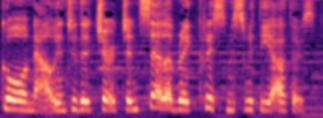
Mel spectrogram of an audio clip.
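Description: A woman's voice: mid-range voice, fairly even intonation, a little slow, creaky, warm tone, faint music behind. A woman voicing a kindly, wise old woman in a children's storybook, soothing and reassuring. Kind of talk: children's storybook read-aloud.

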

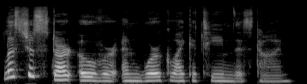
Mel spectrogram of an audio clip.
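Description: A woman's voice: sits low, very animated, unhurried, a little mellow, dry recording, studio quality, exaggerated voice. A woman voicing a friendly, cooperative schoolboy in a children's storybook, in an upbeat and emphatic way. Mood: supportive.

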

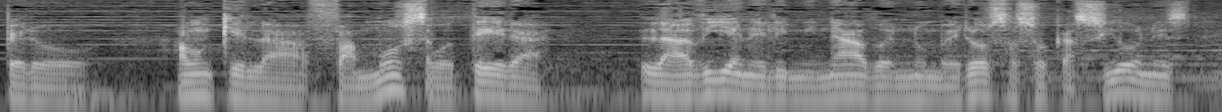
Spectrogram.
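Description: A Chilean man playing the ominous, measured, dramatic storyteller of a radio mystery drama. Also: rumbling low, fairly even intonation. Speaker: narrator. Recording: music behind the voice.

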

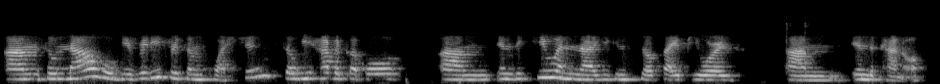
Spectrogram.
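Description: A woman's voice: on the high side, a little slow, a little hiss or hum. A woman hosting a product webinar, presenting and reading audience questions in a friendly way with many fillers. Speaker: webinar host. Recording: tinny phone-like line.

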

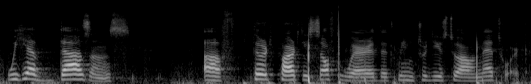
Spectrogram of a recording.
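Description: A woman's voice: mid-range voice, a little hiss or hum. A woman in her forties from Bulgaria with a Bulgarian accent, earnestly giving a conference talk at a podium mic in a small room. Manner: earnest, gestures with both hands. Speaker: conference speaker. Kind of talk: conference presentation.

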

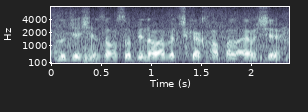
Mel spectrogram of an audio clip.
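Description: A man's voice: medium pitch, quick pace. A man giving a casual, rambling running commentary as he films from a small boat on a city river. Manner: chatty, rambling with fillers and self-corrections. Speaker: amateur tour guide on a boat. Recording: loud wind and boat engine noise.

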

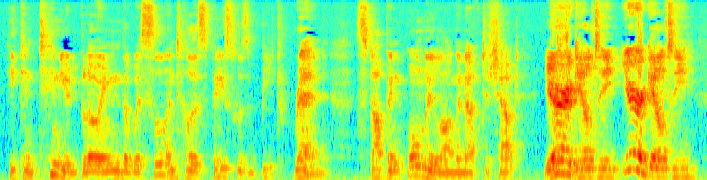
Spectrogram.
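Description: A man's voice: medium pitch, moderate pace, fairly bright tone. A man in his forties narrating a storybook aloud, recorded in a small room. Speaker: storybook reader. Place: small book-lined room indoors. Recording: roomy, distant microphone.

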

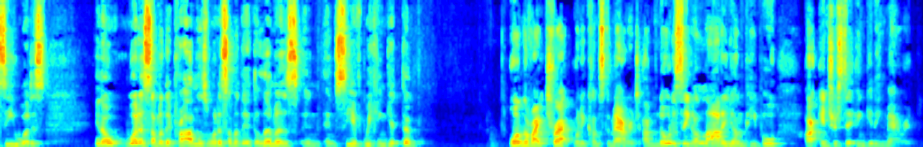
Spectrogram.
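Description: A man in his forties teaching an online class from home, talking in a lively, conversational way and repeating points for emphasis. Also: medium pitch, normal speed. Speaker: Islamic teacher. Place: home room, indoors. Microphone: phone camera at desk.

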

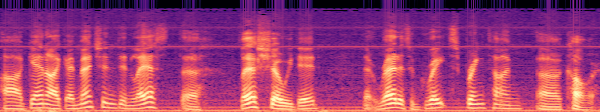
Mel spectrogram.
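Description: A man's voice: medium pitch, animated, moderate pace. A middle-aged man hosting a fishing tips segment, talking casually to camera from a boat outdoors with many "uh" fillers and restarts. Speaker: fishing show segment host. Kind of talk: casual instructional talk to camera. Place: outdoors, sitting in a boat on a river.

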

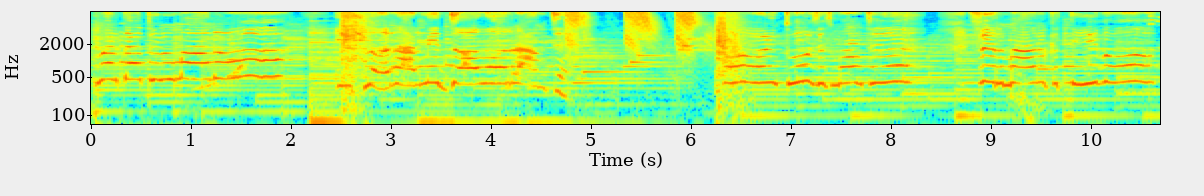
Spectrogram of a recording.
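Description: A woman's voice: very high voice, steady tone, extremely slow, full character voice. A woman voicing a fierce, mocking fish-woman warrior in a cartoon musical, theatrical and grandiose as she speaks and sings. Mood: triumphant. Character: fierce, gloating fish-woman warrior in armor, self-styled hero. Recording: music behind the voice.

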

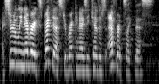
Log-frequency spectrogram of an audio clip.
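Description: A brooding young game master, acted by a woman, earnest and bitter in a dramatic visual novel reading. The voice is fairly high for the part, with faint music underneath. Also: fast talker, sharp tone.

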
